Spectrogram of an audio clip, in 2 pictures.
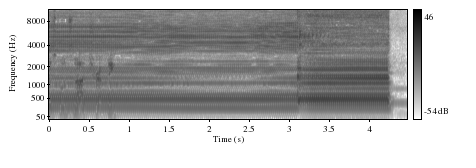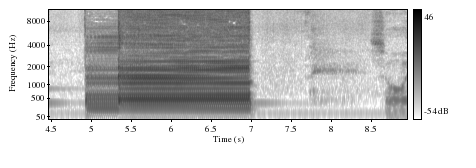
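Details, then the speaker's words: Hot tub pump motor powered but never spinning up, heater element heard heating, flow error and OHH overheating code, sometimes tripping the breaker: loud steady electrical hum; start capacitor tested at zero. "So I've tested the capacitor in the back, took the capacitor off, and I'm going to put a new one in right there. I tested it, it was zero."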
